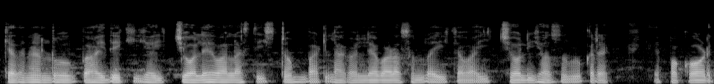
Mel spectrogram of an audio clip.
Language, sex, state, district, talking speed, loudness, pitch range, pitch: Bhojpuri, male, Bihar, Gopalganj, 175 wpm, -19 LUFS, 100-110 Hz, 105 Hz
